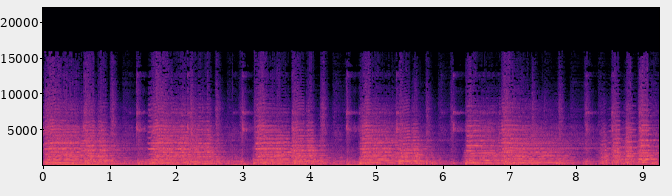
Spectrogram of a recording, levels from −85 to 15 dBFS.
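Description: The waveform's zero line jumps by about −19 dBFS at 2.84 s, a DC step that a 20 Hz high-pass then bleeds away, leaving a single low thump under continuing audio.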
